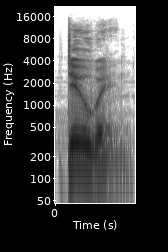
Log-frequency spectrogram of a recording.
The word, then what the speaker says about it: doing: W sounds that aren't always spelled, but we do have to move the lips to make a W sound to pronounce them. Words like hour, doing, or the difference between the words flower and flower.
